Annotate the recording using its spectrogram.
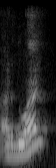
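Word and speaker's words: Erdoğan: अर्दवान इनका pronunciation होता है।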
